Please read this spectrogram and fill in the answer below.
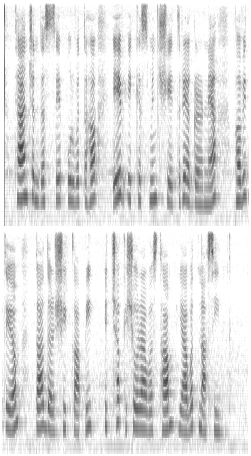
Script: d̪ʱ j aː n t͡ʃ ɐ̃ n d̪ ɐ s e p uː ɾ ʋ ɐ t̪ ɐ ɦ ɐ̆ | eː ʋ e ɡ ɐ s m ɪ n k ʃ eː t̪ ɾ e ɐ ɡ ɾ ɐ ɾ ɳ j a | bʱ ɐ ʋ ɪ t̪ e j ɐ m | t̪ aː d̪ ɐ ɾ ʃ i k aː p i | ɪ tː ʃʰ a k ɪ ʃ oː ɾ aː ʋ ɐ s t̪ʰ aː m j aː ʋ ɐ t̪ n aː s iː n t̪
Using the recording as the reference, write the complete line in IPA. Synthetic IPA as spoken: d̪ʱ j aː n t͡ʃ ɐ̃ n d̪ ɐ s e p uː ɾ ʋ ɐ t̪ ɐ ɦ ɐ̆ | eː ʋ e k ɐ s m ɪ n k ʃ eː t̪ ɾ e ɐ ɡ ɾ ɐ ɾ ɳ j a | bʱ ɐ ʋ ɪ t̪ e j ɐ m | t̪ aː d̪ ɐ ɾ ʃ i k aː p i | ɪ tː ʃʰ a k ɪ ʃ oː ɾ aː ʋ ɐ s t̪ʰ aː m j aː ʋ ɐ t̪ n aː s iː n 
